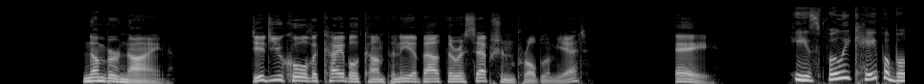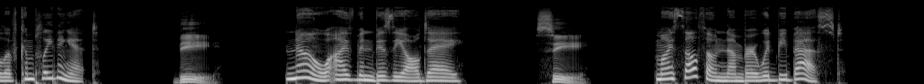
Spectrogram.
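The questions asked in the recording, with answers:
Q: Did you call the cable company about the reception problem yet?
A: B: No, I've been busy all day.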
